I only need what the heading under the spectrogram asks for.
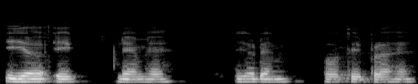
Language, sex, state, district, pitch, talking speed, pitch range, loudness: Hindi, male, Bihar, Jamui, 125 Hz, 145 wpm, 120-130 Hz, -17 LUFS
